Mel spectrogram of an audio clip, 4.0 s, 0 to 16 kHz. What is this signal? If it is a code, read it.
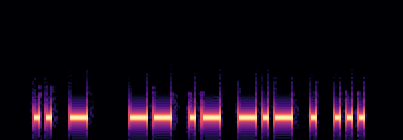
Morse code, heard as a keyed tone, about 20 wpm, 600 Hz. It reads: IT MAKES
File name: cw-books / winnie-the-pooh / winnie-20wpm-page-0009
